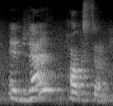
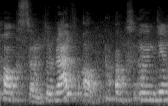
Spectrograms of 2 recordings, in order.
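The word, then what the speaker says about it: Hodgson: ওকে তো stupidity street written বা হন এখানে আমাদের উচ্চারণটা কিন্তু হবে না তো এটা হবে হক্সন হক্সন তোরাফ হক্সন যে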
